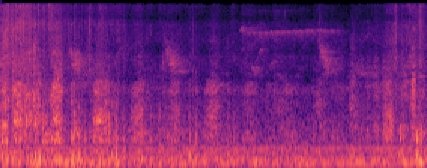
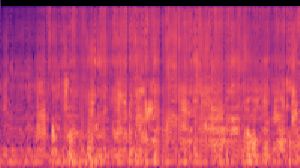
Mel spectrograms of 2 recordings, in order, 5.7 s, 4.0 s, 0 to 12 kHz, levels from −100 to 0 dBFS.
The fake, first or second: second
